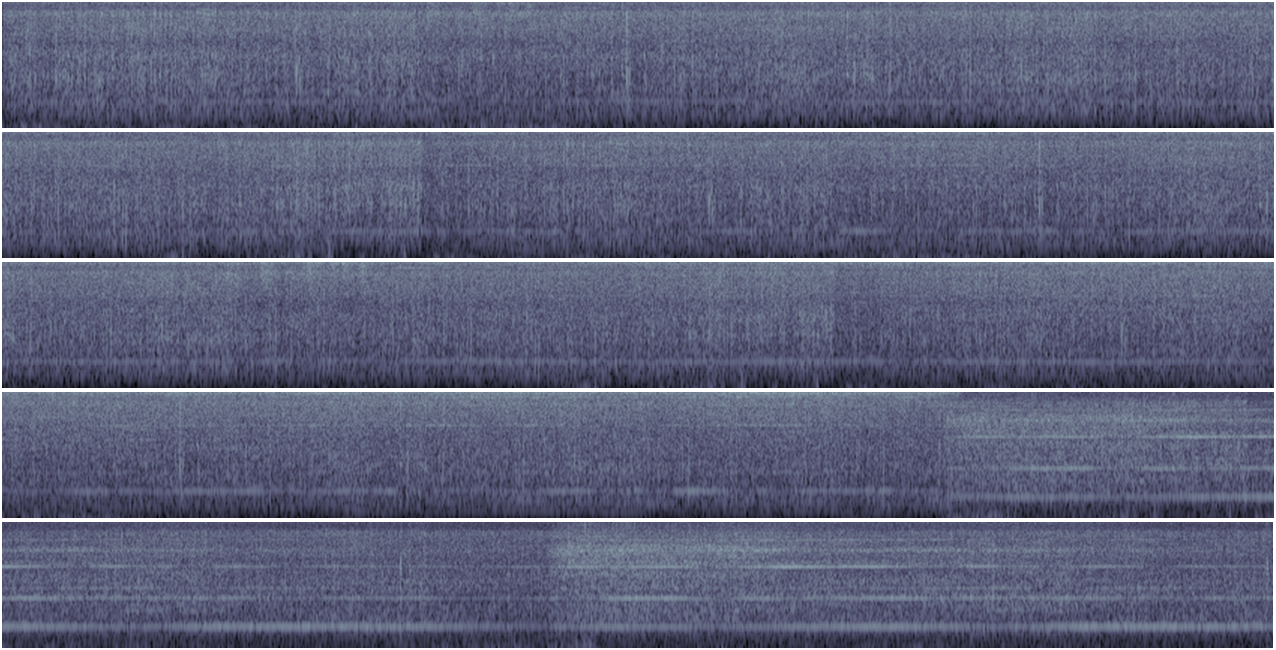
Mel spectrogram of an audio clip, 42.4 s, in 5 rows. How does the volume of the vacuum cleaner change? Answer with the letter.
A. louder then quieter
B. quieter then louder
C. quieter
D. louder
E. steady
D.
